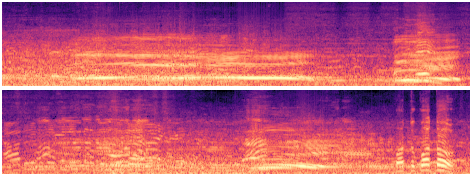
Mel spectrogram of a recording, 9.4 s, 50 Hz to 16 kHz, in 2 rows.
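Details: Sahiwal bull calves at a cattle market on 20 August, being bought by a farmer from Tangail: several drawn-out, mid-pitched moos, some rising then falling, come in overlapping bursts while men haggle loudly over prices nearby.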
